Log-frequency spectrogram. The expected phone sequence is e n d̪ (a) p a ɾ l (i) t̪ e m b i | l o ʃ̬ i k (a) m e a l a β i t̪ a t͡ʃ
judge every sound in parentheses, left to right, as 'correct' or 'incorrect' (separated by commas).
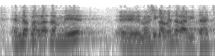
correct, incorrect, correct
